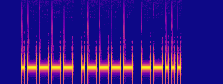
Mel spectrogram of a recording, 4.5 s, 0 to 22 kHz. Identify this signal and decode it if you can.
Morse code, heard as a keyed tone, about 20 wpm, 700 Hz. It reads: 117
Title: Numbers - 3-Digit 20wpm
